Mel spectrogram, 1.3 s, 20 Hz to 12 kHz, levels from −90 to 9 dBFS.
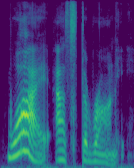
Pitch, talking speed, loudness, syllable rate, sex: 215 Hz, 180 wpm, -17 LUFS, 5.8 syllables/s, female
